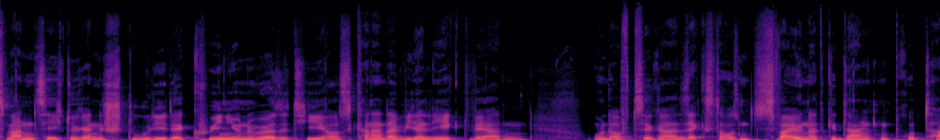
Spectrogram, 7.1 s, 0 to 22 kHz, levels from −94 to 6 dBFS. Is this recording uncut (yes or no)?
yes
